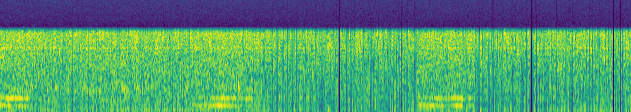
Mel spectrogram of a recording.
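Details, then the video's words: Sleepy Bengal cat snoring: a soft, faintly whistling tone with each breath, repeating roughly every two and a half seconds over a steady hiss in a quiet room. "Snoring Sleepy Bengal"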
